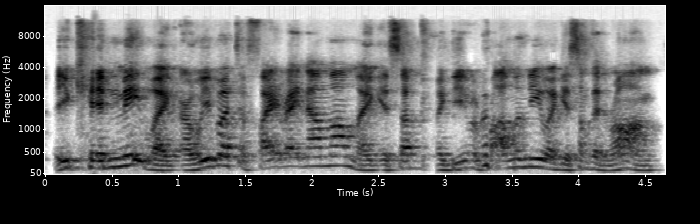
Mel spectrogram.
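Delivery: high-pitched, incredulous questioning; offended son's rising-pitched protest; mock indignation. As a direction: pick a playful fight with mom. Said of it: "And I'm just like".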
